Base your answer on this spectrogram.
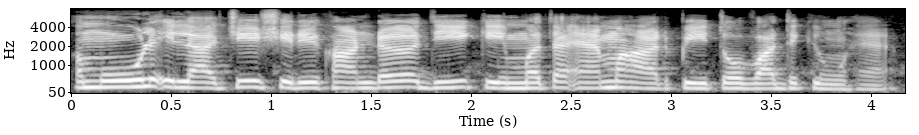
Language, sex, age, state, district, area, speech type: Punjabi, female, 45-60, Punjab, Pathankot, urban, read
